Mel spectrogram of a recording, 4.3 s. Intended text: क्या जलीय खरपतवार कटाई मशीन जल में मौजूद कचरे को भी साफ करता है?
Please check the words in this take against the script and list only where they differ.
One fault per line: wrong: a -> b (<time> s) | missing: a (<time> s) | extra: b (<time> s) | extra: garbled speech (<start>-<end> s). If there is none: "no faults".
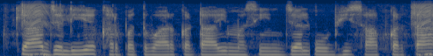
missing: में मौजूद कचरे (3.1 s)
